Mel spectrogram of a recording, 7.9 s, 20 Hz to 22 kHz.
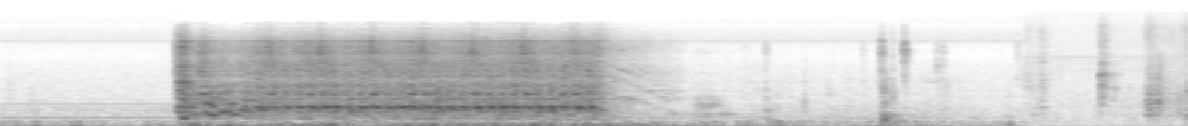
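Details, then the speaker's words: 1973 GMC 2500 Camper Special 454 V8, sat 13 years with old gasoline: steady rapid cranking about four turns a second, no firing; fuel filters suspected. Cranks, no start. "Sounds like old Jimmy wants to run. I'm going to need to go through, I think, and find some fuel filters."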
